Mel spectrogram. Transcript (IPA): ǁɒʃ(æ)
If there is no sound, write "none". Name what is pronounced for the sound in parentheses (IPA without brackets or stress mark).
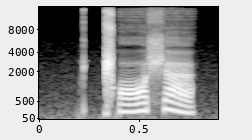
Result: æ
